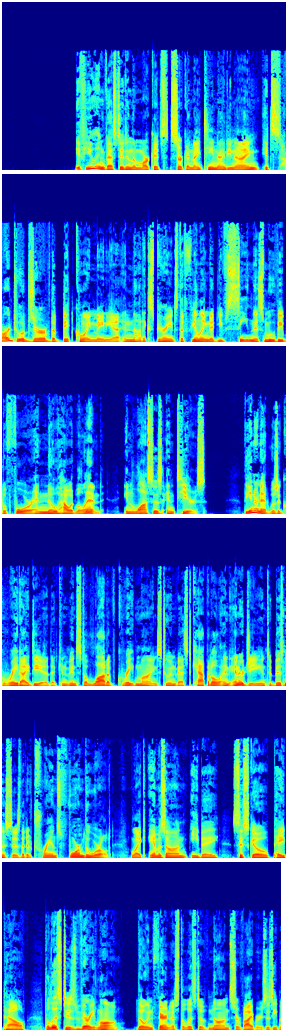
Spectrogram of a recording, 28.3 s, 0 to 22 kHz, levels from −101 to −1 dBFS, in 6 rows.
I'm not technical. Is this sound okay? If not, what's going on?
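No. From 2.58 to 5.99 s, after "you invested in the", a call bitrate drop makes the speech rough and muffled. Unlike a dropout, it never goes silent, and it clears by "mania and not experience".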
